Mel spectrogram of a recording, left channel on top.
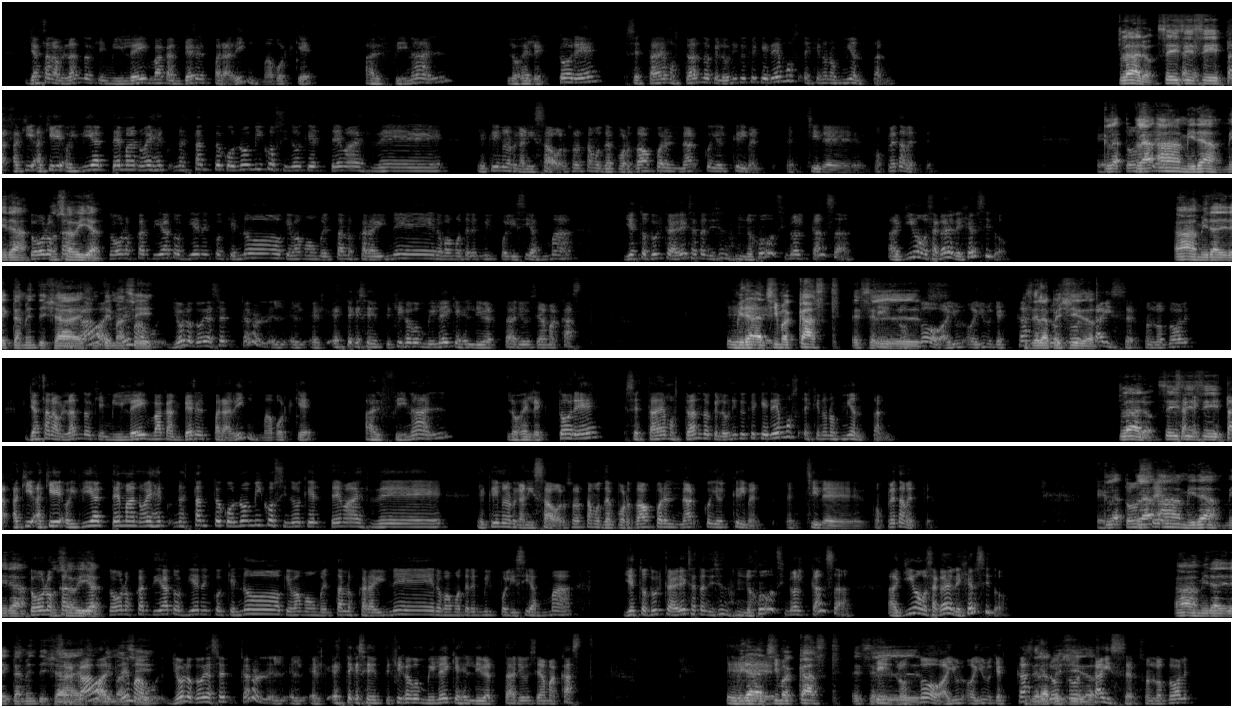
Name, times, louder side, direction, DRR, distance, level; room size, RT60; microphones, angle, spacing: voice 1, 0.2-3.1 3.6-4.5 5.0-6.0 6.2-8.9 11.7-12.0 12.2-16.7 17.2-19.9 20.1-21.4 22.8-23.0 23.2-24.0 24.9-30.4 30.8-33.1 33.5-34.6 37.5-42.7 43.7-43.8 44.1-44.6 45.6-48.7, right 3 dB, 40° right, 0.5 m, -36 dB
voice 2, 11.2-12.2 23.3-25.6 36.3-38.4 44.2-46.1 47.1-47.8, left 4 dB, 35° left, 0.4 m, -29 dB
2.3 x 2.2 x 2.6 m
head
